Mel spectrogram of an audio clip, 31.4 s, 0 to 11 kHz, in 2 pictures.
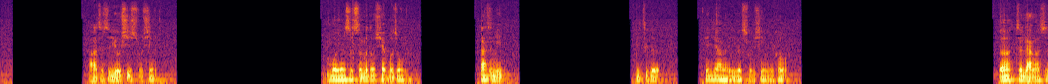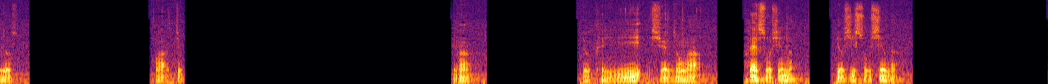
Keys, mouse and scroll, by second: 3.0 shift+g, 4.9 shift+g, 6.3 middle click, 7.0-11.6 drag, 9.0-10.8 right drag, 11.1 right click, 13.4 shift+g, 15.2 g, 16.9-18.4 drag, 17.8 right click, 18.4 shift+g, 21.3 shift+g, 22.8 g, 23.9-25.5 drag, 25.1 right click, 25.5 shift+g, 26.6 g.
